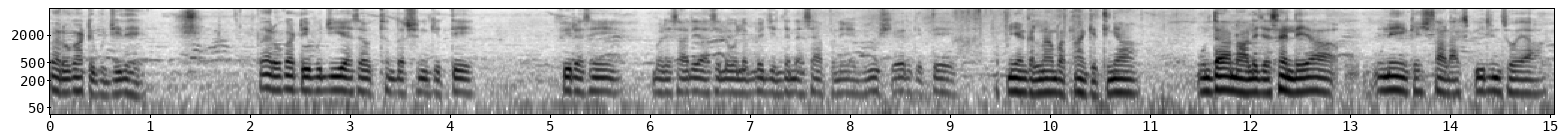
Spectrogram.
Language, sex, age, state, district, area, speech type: Dogri, male, 18-30, Jammu and Kashmir, Udhampur, urban, spontaneous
